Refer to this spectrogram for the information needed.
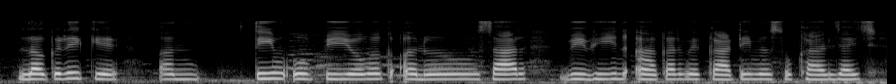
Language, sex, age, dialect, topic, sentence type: Maithili, female, 18-24, Eastern / Thethi, agriculture, statement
